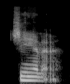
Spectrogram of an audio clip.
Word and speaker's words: Jana: Okay, so Jan, like January, Jana. Yes?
